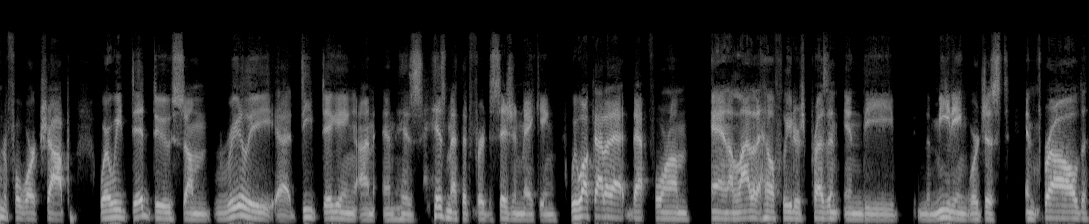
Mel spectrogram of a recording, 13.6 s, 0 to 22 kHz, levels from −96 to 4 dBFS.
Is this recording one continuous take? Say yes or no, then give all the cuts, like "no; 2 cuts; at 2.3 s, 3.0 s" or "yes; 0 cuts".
no; 1 cut; at 7.1 s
